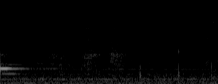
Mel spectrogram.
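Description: Quiet room tone with a few faint clicks of a computer mouse about one and a half seconds in, with a brief tone fading away right at the start.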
